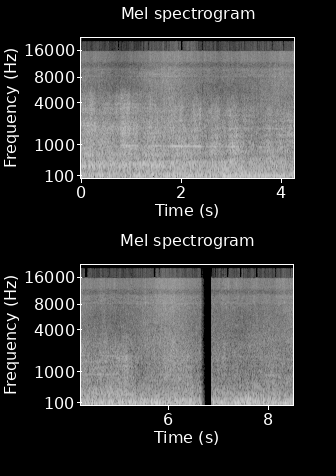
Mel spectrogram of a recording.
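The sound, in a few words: airplane flying overhead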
